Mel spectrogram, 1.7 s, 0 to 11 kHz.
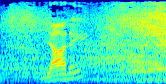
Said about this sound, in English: Up next on the racetrack, the number 16 car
